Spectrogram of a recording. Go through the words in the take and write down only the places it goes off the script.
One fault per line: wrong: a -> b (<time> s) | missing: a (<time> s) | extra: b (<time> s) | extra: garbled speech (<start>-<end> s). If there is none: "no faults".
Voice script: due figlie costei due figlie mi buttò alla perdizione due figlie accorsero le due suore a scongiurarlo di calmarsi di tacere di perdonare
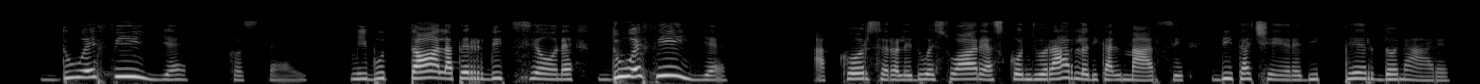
missing: due figlie (3.1 s)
